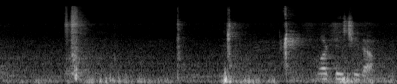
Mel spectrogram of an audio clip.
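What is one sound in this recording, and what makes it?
A finger rubs against the microphone with scratchy thumps.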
